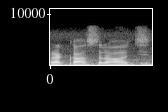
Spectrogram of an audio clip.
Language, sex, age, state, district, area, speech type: Tamil, male, 30-45, Tamil Nadu, Tiruchirappalli, rural, spontaneous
